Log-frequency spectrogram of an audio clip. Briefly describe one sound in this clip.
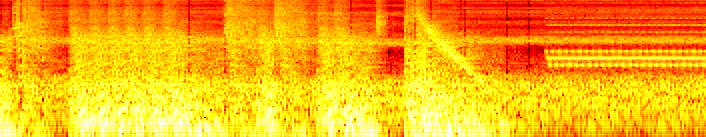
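A futuristic racing craft's engine roars at high speed.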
